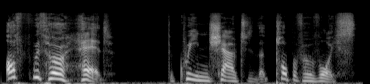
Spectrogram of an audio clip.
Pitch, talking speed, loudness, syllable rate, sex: 190 Hz, 210 wpm, -20 LUFS, 5.1 syllables/s, male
